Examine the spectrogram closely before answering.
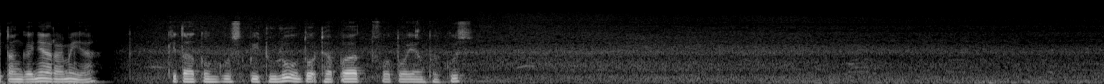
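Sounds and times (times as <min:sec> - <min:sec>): ocean surf breaking: 0:01.1 - 0:11.0.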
